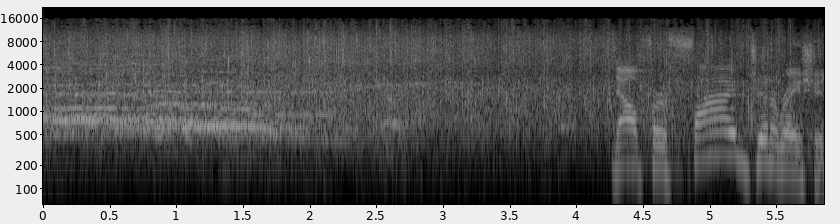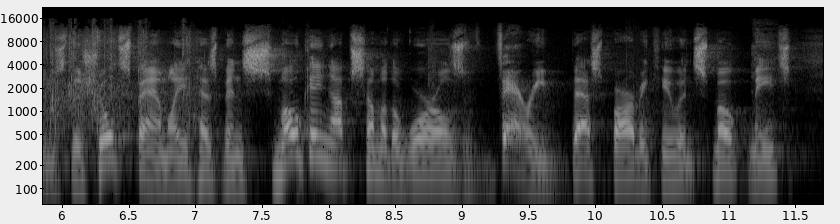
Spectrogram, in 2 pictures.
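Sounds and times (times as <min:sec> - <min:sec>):
faint whistles and cheers: 0:00.0 - 0:04.0
audience applause: 0:00.0 - 0:07.1
speech: 0:04.3 - 0:11.7.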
